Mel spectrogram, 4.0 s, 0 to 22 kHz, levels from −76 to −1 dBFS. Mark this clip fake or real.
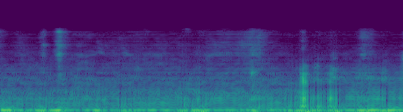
fake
